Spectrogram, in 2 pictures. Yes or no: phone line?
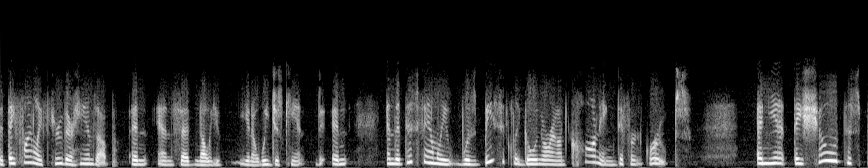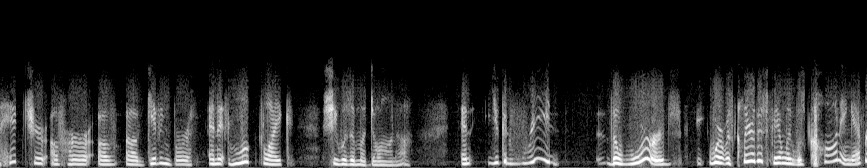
yes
